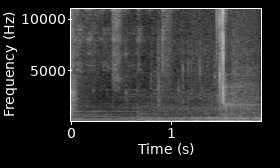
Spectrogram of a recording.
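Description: vehicle, car idling

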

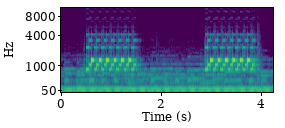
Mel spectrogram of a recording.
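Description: signal or alarm, telephone ringing

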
